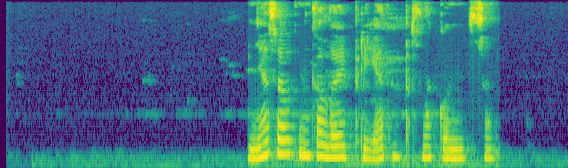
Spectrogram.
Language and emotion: Russian, neutral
